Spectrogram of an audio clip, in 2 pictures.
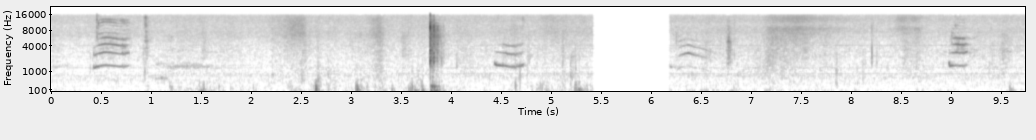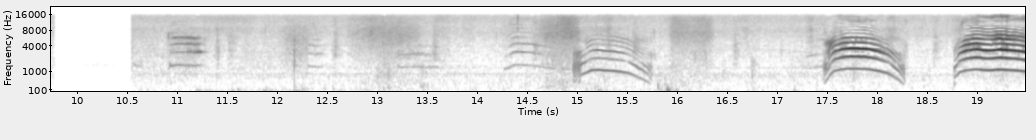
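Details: Rescued foster kittens indoors: faint short chirpy mews and clicks at first, building to several loud arching meows near the end, the last two strong and drawn out.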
